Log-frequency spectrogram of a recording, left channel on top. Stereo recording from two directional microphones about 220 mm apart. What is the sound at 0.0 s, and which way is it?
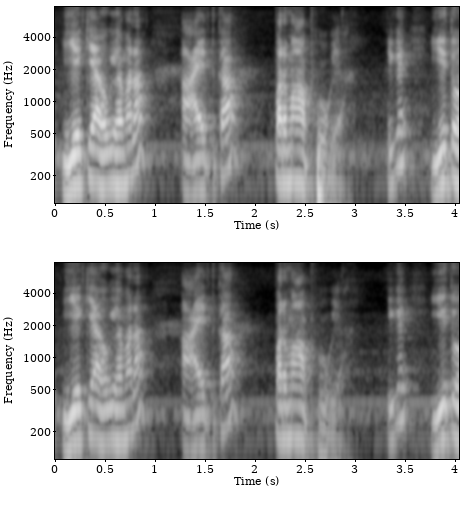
Speech, 15° left (ahead or behind).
